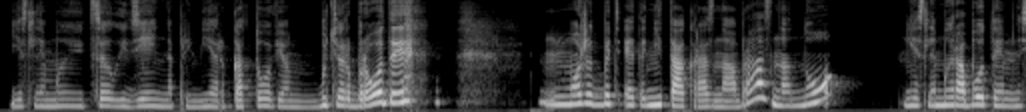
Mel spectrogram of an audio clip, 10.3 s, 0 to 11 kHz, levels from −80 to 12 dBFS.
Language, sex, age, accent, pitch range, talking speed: Russian, female, 20-39, native, 205-270 Hz, 105 wpm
